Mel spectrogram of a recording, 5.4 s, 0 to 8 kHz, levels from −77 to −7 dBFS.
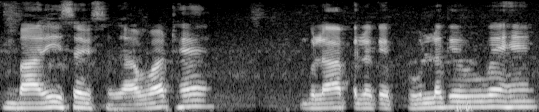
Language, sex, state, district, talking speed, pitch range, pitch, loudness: Hindi, male, Uttar Pradesh, Hamirpur, 110 wpm, 120-150 Hz, 135 Hz, -17 LUFS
